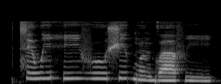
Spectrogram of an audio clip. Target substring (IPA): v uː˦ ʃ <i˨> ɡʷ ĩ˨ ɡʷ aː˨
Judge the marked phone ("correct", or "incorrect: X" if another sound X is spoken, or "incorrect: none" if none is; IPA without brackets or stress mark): incorrect: i˦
